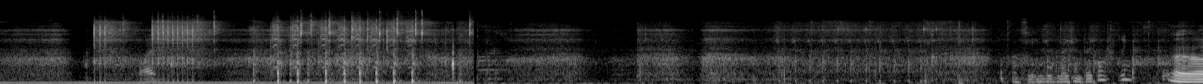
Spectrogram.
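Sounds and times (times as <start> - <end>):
airsoft gun clicks: 0.9 - 4.8
heavy breathing and sniffing: 9.2 - 10.1.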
